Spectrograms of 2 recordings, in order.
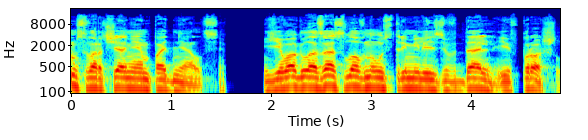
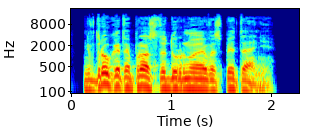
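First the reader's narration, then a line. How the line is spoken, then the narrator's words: Snorting. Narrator (Russian): Быстрый Бен фыркнул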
